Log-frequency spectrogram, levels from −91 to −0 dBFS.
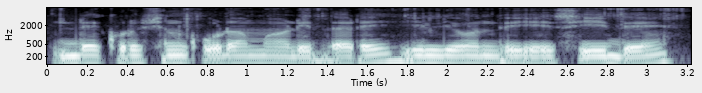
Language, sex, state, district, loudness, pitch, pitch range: Kannada, male, Karnataka, Bidar, -12 LUFS, 110 Hz, 105-110 Hz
